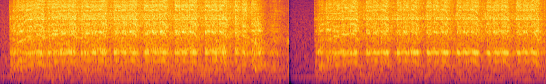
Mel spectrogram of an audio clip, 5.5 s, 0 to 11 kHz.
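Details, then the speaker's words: Original 1971 Honda CB750 K1 (about 18,000 miles) compression test, cranking with plugs out: even, steady beat with no weak pulses; about 150 psi on all four cylinders, a healthy engine; normal cranking compression. "this thing is almost dead nuts 150 psi across the board so I'm sure that is perfect"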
